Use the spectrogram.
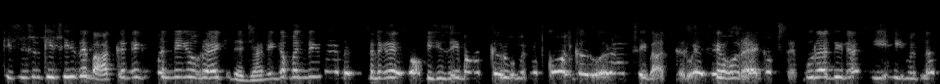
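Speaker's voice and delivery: pleading through real sobs; crying while talking. Real, not acted. Tearful devotee begging her guru to let her call. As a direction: voice breaking into tears, pitch jumping up. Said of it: "तब से रो ही जा रही हूँ मैं".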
